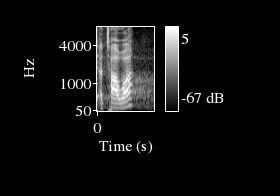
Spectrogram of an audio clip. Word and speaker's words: Ottawa: It cannot be taken from you, no matter who is in Ottawa, or as we say, Ottawa, which, by the way, is the correct pronunciation, according to my friends in the Ojibwa community.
